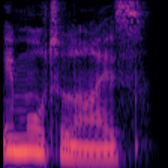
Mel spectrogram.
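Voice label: "immortalize", British English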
